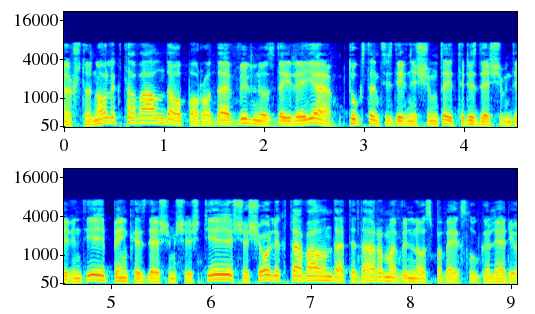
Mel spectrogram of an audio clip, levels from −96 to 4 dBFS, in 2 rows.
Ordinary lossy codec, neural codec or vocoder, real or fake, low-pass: MP3, 96 kbps; codec, 16 kHz, 4 kbps, X-Codec, WavLM features, trained on Multilingual LibriSpeech; fake; 7.2 kHz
